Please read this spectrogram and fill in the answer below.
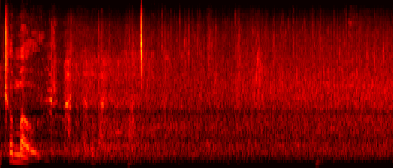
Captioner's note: audience applauding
